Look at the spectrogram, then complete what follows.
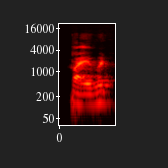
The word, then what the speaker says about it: pivot: सो आप इसको पिवट भी बोल सकते हो, पाइवट भी बोल सकते हो।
